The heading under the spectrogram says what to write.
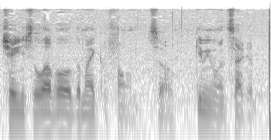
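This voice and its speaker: The speaker moves at a fairly quick pace. Noticeable background noise can be heard. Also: man. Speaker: gaming streamer. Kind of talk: live gameplay commentary. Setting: home apartment, streaming late at night. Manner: quieter than usual.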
